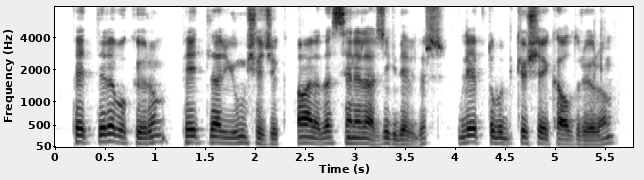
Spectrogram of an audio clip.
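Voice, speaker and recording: A man's dark, mellow tone with ordinary pitch variation and hardly any pauses. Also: medium pitch for a man, moderate pace. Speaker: computer repair technician. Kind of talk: tutorial; casual rant.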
